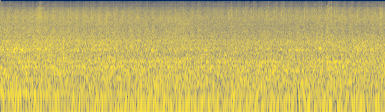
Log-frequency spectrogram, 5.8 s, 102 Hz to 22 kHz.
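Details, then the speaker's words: Land Rover 101 Rover V8 at idle after replacing a belt tensioner pulley bearing: smooth, even idle with steady low burble and no squeal or rumble from the belt area; healthy. "I just love the sound of that Rover V8."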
